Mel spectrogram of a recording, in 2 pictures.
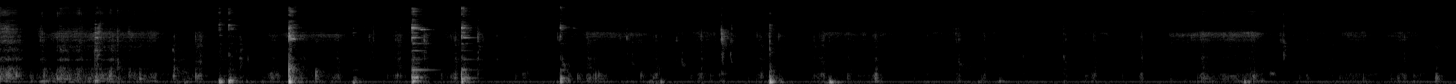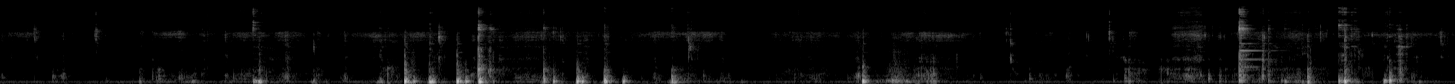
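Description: Close-up chewing and crunching of a mouthful of salad, with a metal fork repeatedly clinking and scraping against a bowl; the clinks come in quick clusters about two-thirds of the way through and again near the end.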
